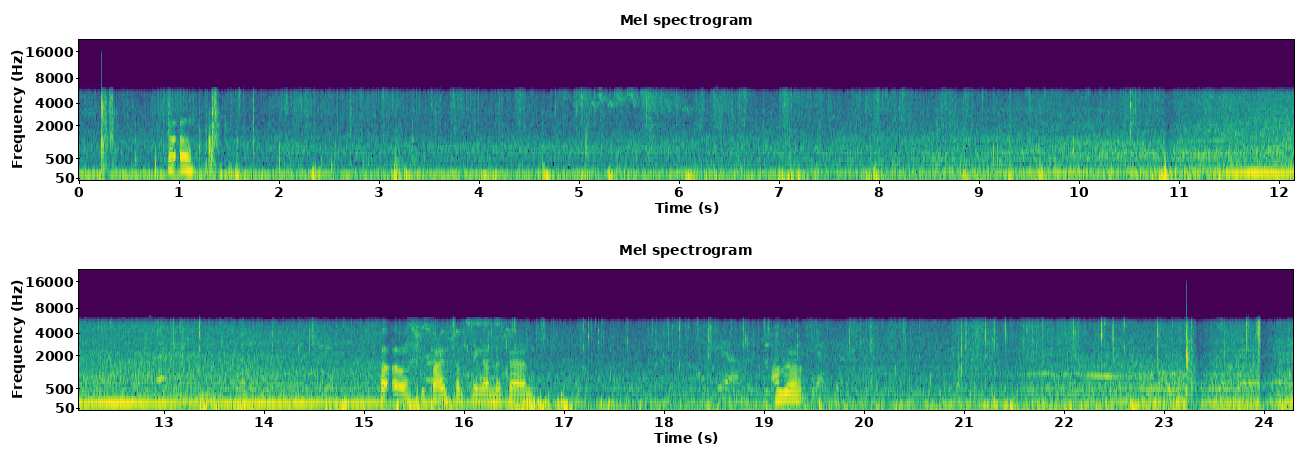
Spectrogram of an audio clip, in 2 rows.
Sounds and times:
Vehicle: 0:00.0 - 0:24.2
Speech: 0:14.6 - 0:16.8.

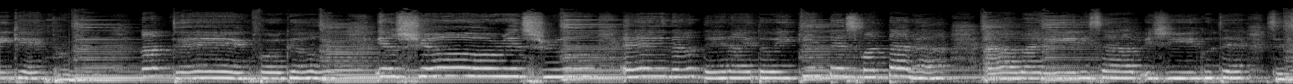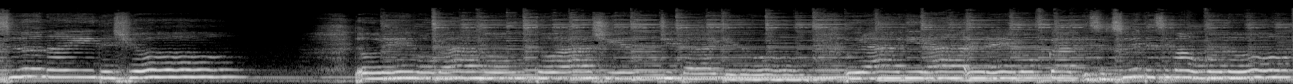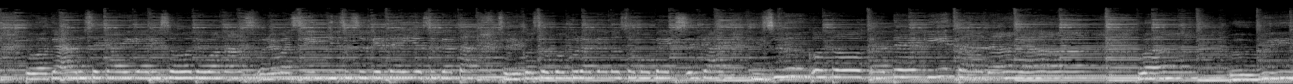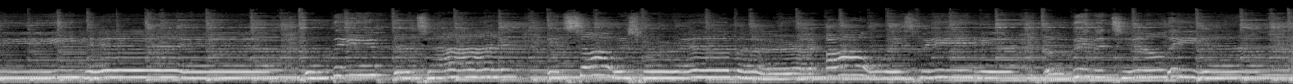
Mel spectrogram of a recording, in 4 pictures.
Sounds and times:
Music: 0:00.0 - 0:51.7.

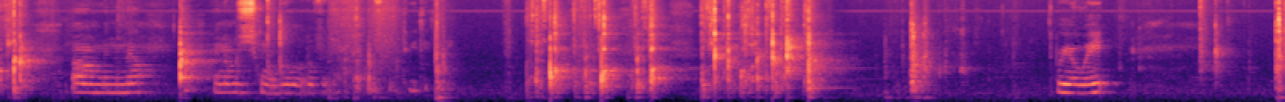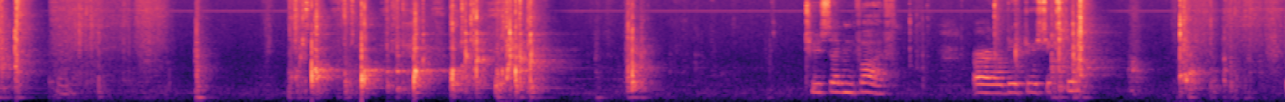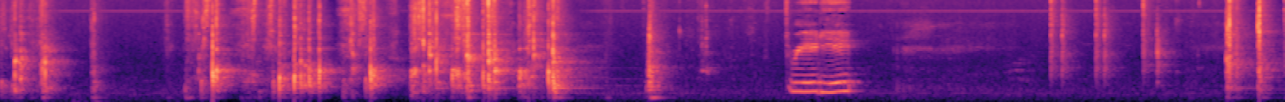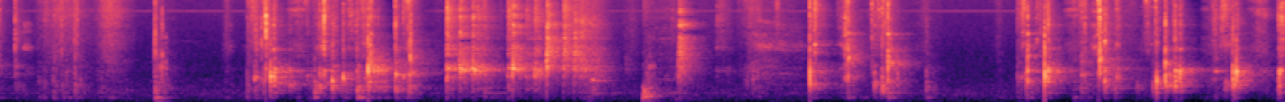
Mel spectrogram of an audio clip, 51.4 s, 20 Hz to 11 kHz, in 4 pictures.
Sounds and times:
Inside, small room: 0:00.0 - 0:51.4
Speech: 0:00.7 - 0:04.4, 0:10.6 - 0:11.2, 0:20.9 - 0:21.9, 0:22.6 - 0:23.8, 0:33.6 - 0:34.4.

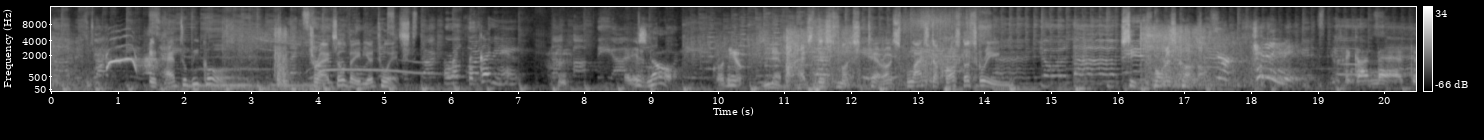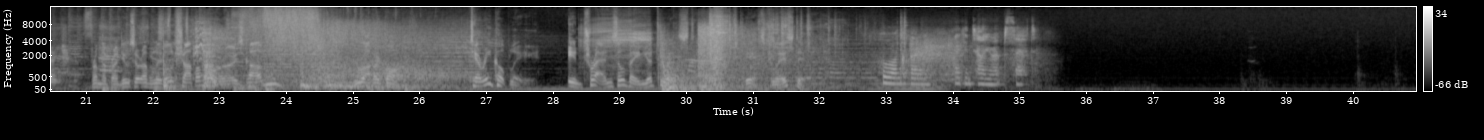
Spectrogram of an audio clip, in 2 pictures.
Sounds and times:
Music: 0:00.0 - 0:24.4, 0:25.1 - 0:33.8.

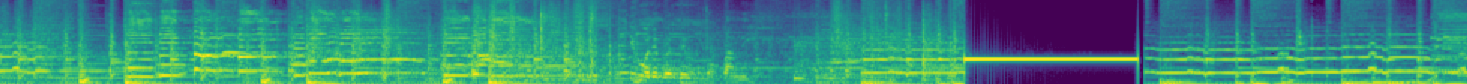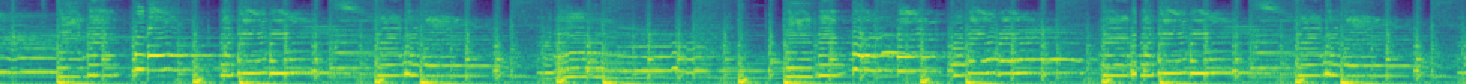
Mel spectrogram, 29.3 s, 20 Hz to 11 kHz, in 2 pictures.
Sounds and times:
Sitar: 0:00.0 - 0:09.6, 0:14.3 - 0:29.3
Speech: 0:05.8 - 0:08.4.

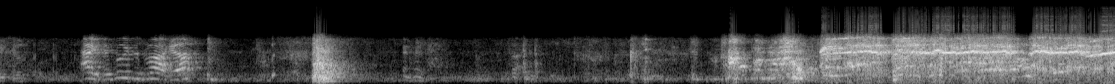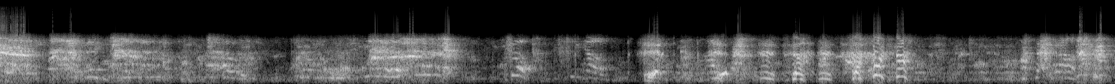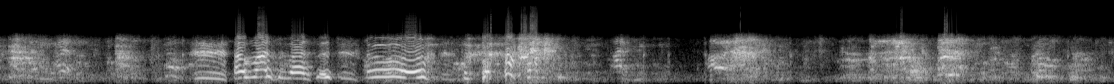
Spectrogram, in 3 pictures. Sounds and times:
Oink: 0:07.1 - 0:16.0, 0:17.6 - 0:18.9, 0:19.7 - 0:24.0, 0:26.6 - 0:33.4.

